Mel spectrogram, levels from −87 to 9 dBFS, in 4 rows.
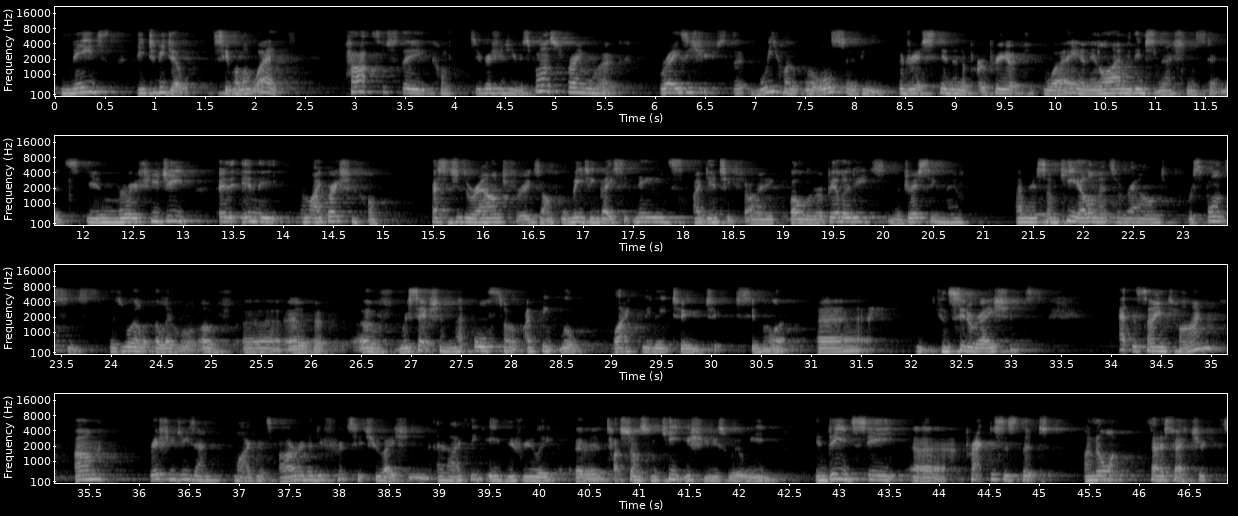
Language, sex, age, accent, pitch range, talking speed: English, female, 50-69, Australian, 155-190 Hz, 150 wpm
